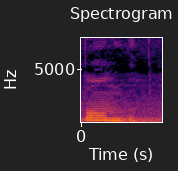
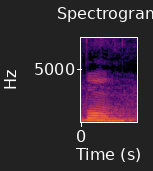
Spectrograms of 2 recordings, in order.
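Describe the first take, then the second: First: The final b is pronounced at the end. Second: The final b is silent at the end. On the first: The speaker calls it wrong. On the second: The speaker calls it right.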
